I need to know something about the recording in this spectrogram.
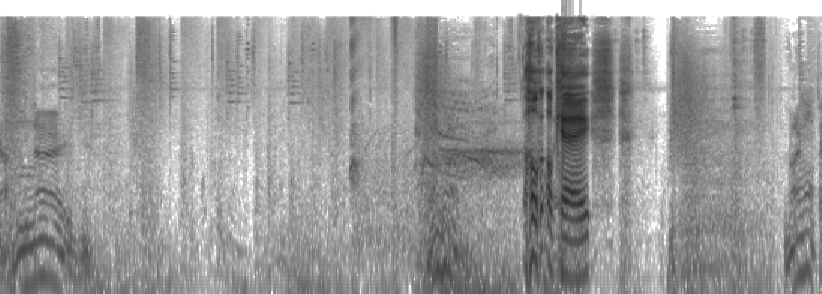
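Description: Fantasy battle sound effects clash and crackle.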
